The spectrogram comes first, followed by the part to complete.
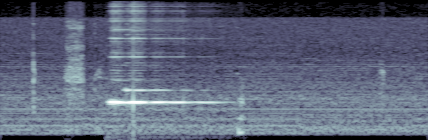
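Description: A short two-note electronic chime from the computer, about a second in: a lower tone with a higher one just after, ringing out and fading within about a second. A couple of faint mouse clicks come shortly before and after it.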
